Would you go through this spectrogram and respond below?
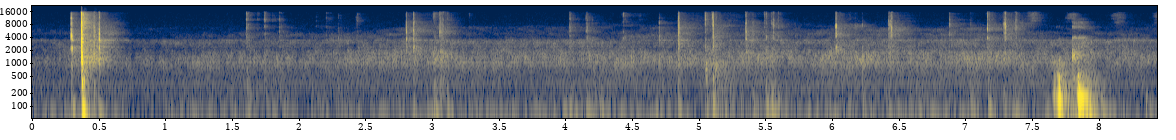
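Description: Someone types code on a computer keyboard in a quiet room, with soft irregular key clicks spread throughout and a sharper clack near the start and end.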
